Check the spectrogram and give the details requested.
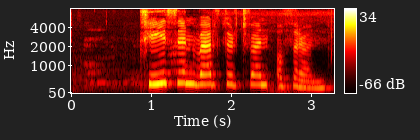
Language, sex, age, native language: Icelandic, female, 9, Icelandic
